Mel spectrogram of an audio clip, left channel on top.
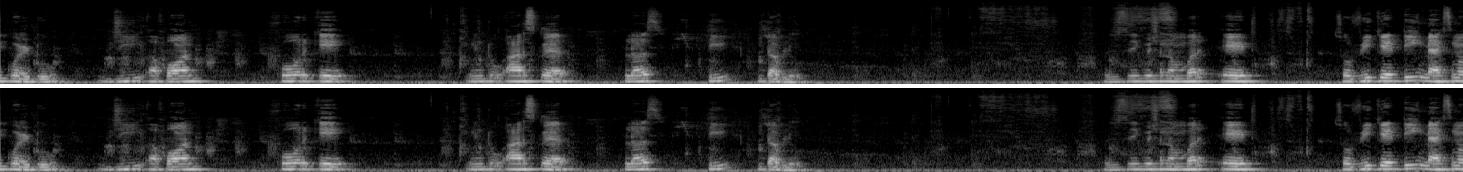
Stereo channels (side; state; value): both; identical; correlation 1.00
